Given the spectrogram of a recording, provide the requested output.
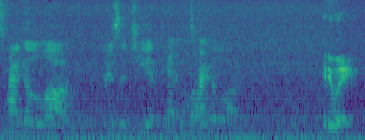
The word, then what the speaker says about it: Tagalog: it's tagalong tagalog tag along but it's not pronounced tagalog no it's tago log there's a giant title anyway um aside from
